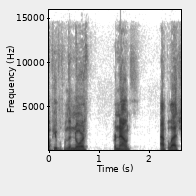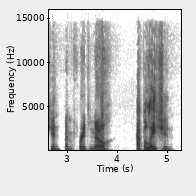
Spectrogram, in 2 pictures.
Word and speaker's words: Appalachian: d it public education but the the they're pronounced Appalachian apparently and I and I did not learn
